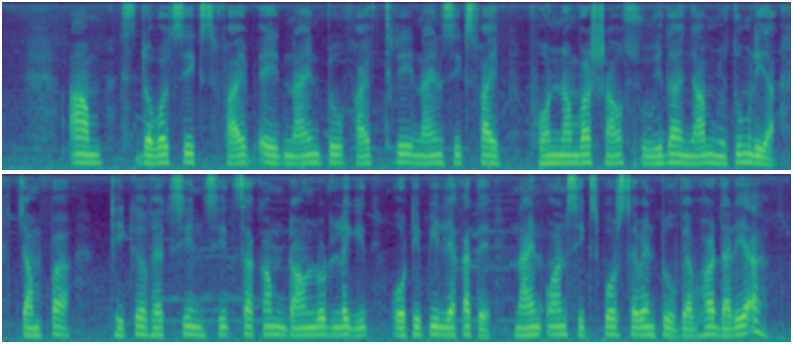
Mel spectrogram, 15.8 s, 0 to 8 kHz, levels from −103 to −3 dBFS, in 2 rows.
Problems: background sounds at intervals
